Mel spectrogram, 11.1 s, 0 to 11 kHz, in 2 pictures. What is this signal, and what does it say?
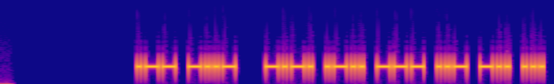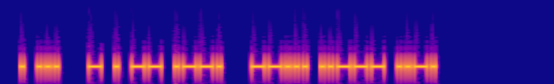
Morse code, heard as a keyed tone, about 28 wpm, 700 Hz. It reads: WX CLOUDS ES TEMP 72F
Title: Practice QSO - Exchange 2 - Info - 28wpm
